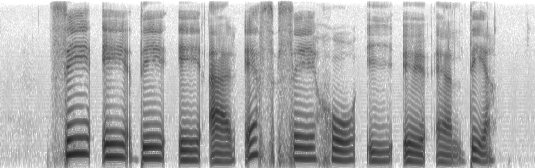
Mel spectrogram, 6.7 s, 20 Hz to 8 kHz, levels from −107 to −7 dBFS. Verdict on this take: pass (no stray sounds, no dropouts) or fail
pass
